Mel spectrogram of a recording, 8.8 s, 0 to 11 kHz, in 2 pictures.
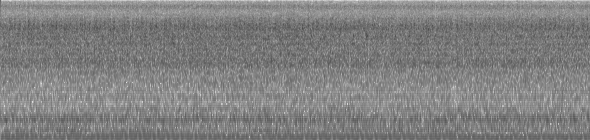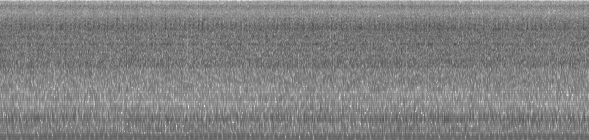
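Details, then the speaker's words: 2008 Porsche Cayenne Turbo V8 settling into idle right after a DIY oil change and refill: a deep, steady low rumble with an even pulse and no knocks or ticks, sounding healthy. "We're gonna go ahead and fire it up. You guys can hear this beautiful monster."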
